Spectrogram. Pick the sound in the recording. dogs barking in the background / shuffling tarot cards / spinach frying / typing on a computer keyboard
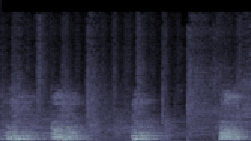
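dogs barking in the background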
